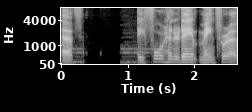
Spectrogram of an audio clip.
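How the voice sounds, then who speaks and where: With a Southern US accent, a man speaks at a moderate pace and a fairly high pitch. His tone is bright and sharp, with ordinary pitch variation. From Georgia, US South. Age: 60s. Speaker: home inspector and presenter. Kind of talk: webinar presentation. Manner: casual, halting.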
